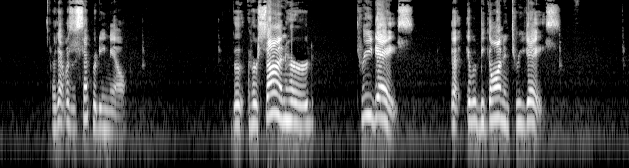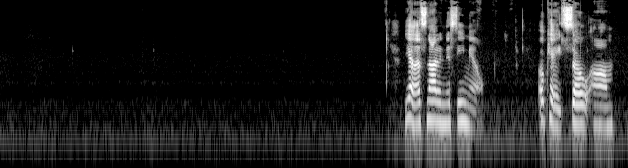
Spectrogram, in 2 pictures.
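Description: An elderly woman speaks calmly and close up, in short bursts with pauses.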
